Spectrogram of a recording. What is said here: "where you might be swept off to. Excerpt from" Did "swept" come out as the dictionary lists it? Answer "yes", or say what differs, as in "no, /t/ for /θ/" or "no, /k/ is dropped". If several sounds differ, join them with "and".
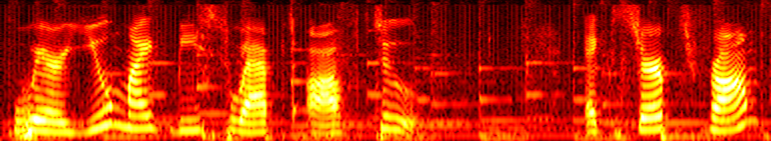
yes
